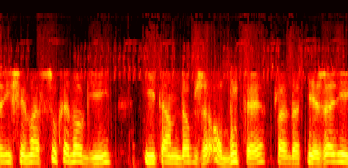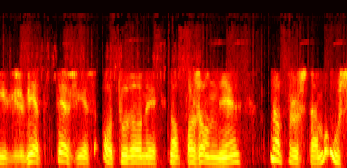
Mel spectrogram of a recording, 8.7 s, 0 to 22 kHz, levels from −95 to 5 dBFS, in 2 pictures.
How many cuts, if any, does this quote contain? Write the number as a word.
two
